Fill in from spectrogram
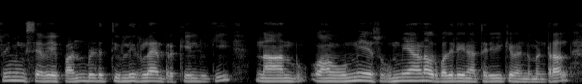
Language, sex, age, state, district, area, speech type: Tamil, male, 30-45, Tamil Nadu, Kanyakumari, urban, spontaneous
